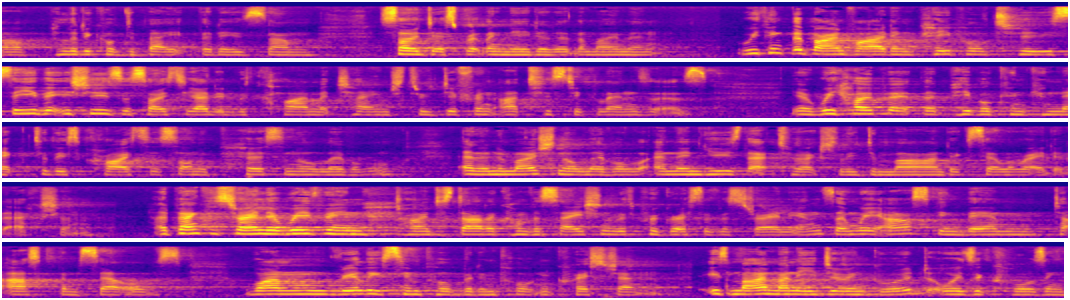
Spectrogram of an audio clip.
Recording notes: This is the adaptation for the Climactic podcast of the first keynote of Climarte's Art + Climate = Change Festival.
